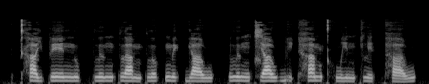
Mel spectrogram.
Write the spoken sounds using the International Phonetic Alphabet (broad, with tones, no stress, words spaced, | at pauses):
kʰa˨˩jpeː˧ nu˨˩k̚plɯ˧ŋ pla˨˩mplo˦˥k̚ me˨˩k̚ja˧w | lɯ˧ŋt͡ɕaː˦˥wbi˦˥ʔ ha˥˩mkʰwi˩˦nkli˨˩t̚ ha˩˦w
